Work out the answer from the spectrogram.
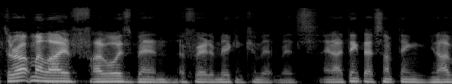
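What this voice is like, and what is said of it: Shaky, nervous voice. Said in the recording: “my voice is a little bit shaky. I'm a little nervous”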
